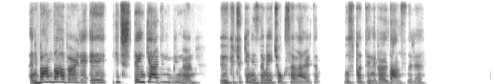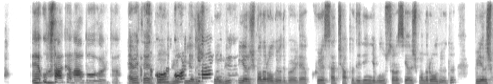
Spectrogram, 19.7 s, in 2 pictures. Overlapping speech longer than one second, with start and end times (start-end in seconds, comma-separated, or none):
12.7-14.5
